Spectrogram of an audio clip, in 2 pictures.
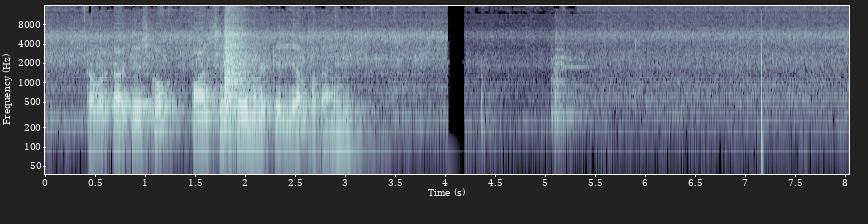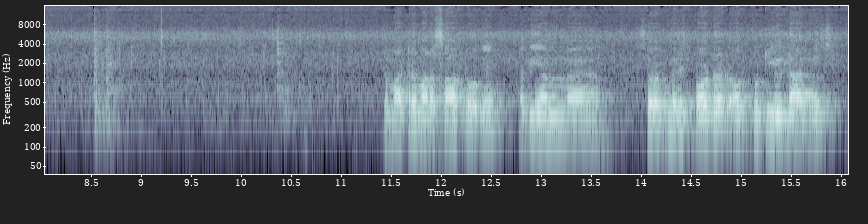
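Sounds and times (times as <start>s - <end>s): vegetables sizzling in oil: 0.0s - 16.0s.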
